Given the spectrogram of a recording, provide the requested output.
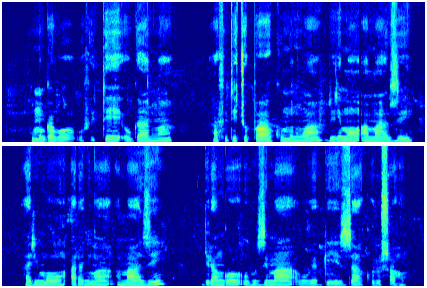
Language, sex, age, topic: Kinyarwanda, female, 25-35, health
